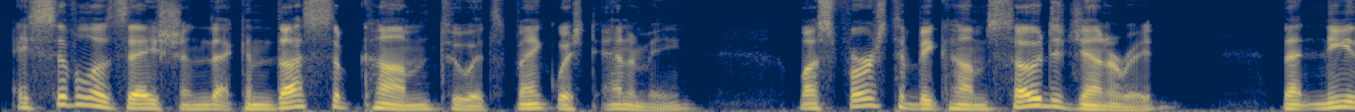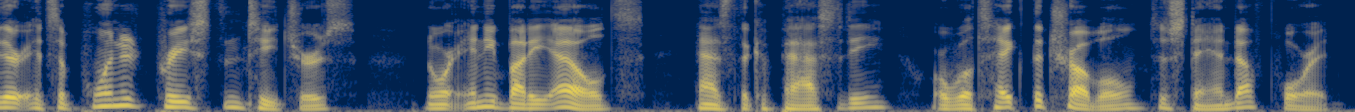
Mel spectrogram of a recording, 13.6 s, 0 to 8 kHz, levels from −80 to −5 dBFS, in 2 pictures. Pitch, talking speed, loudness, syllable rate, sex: 110 Hz, 175 wpm, -20 LUFS, 5.8 syllables/s, male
